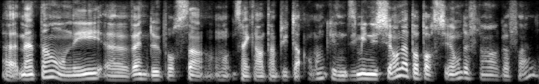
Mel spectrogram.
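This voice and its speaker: Against a quiet background, a man talks fairly quickly with hardly any pauses. His medium-pitched voice has a dark, mellow tone. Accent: slight Quebec. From Quebec. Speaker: conference speaker on open educational resources. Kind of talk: conference presentation. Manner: hesitant, many fillers and repetitions.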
